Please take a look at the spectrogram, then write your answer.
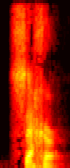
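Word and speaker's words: sḫr: a Papyrus role determinative it's pronounced sear and means plan or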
